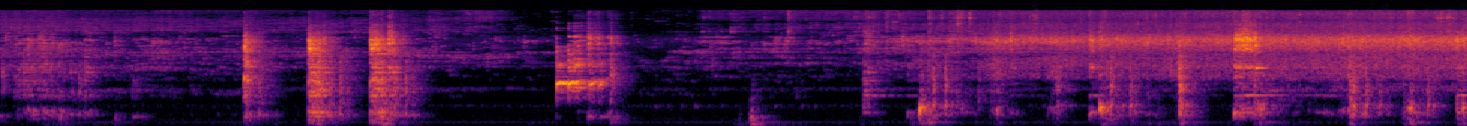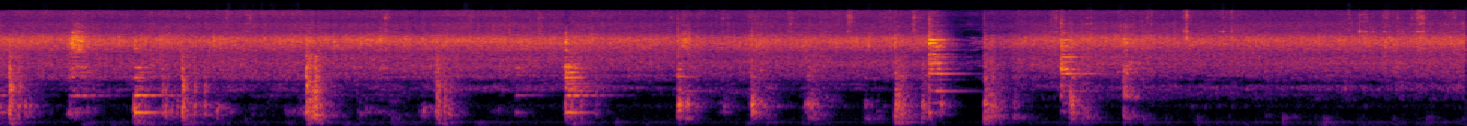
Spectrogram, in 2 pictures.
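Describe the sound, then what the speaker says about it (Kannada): Onions frying in a pan with steady sizzling, while a utensil stirs and scrapes against the pan in repeated sharp strokes, close by. "ಈರುಳ್ಳಿ ಮಗ್ಗಿಸ್ತಿದ್ದೀನಿ."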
